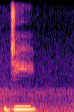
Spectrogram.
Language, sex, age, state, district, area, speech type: Urdu, female, 18-30, Bihar, Madhubani, rural, spontaneous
